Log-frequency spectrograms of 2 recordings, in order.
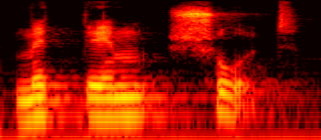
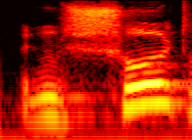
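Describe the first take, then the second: First: Slow, softer, trailing off; said quietly and slowly, "dem" rising; quiet aside. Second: "Schuld" raised and weighted, rising; stress on Schuld. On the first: (leise und langsam, "dem" steigend) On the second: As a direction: repeat it, leaning on "Schuld". (Betonung auf "Schuld", höher und steigend) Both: Shown as a demonstration.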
